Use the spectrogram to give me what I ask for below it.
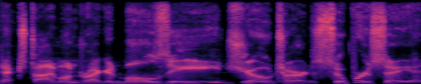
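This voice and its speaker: A man speaks fairly slowly in a put-on character voice, pitched fairly high. Light background noise sits behind him. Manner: dramatic, announcer-like.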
